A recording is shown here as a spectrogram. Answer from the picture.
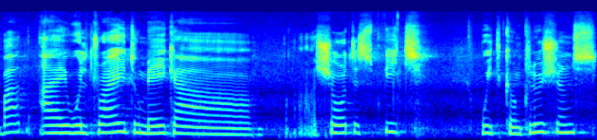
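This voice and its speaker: A woman speaks very slowly with a Spanish accent. Her pitch is fairly high and her intonation fairly even. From Spain. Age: middle-aged. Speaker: nurses' trade union leader. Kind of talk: reading aloud a prepared speech.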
